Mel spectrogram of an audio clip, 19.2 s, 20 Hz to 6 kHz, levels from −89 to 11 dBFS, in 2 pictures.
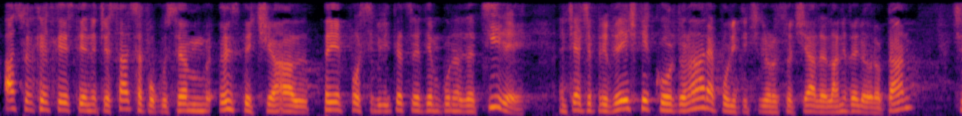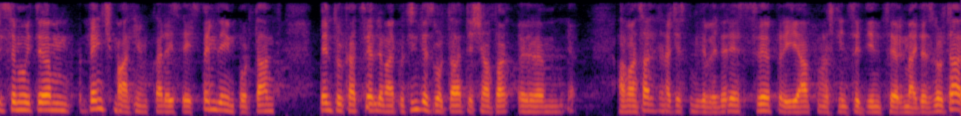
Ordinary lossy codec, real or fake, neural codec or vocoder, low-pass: none; fake; codec, 16 kHz in and 24 kHz out, 1.1 kbps, FireRedTTS-2 codec; 5.4 kHz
